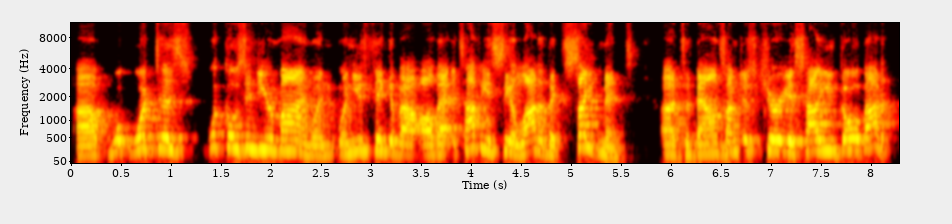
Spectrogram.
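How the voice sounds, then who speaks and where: A man interviewing a college athlete, asking long, lively questions and speeding up and slowing down as he talks. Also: sits high, roomy sound. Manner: lively, shifts pace within questions.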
